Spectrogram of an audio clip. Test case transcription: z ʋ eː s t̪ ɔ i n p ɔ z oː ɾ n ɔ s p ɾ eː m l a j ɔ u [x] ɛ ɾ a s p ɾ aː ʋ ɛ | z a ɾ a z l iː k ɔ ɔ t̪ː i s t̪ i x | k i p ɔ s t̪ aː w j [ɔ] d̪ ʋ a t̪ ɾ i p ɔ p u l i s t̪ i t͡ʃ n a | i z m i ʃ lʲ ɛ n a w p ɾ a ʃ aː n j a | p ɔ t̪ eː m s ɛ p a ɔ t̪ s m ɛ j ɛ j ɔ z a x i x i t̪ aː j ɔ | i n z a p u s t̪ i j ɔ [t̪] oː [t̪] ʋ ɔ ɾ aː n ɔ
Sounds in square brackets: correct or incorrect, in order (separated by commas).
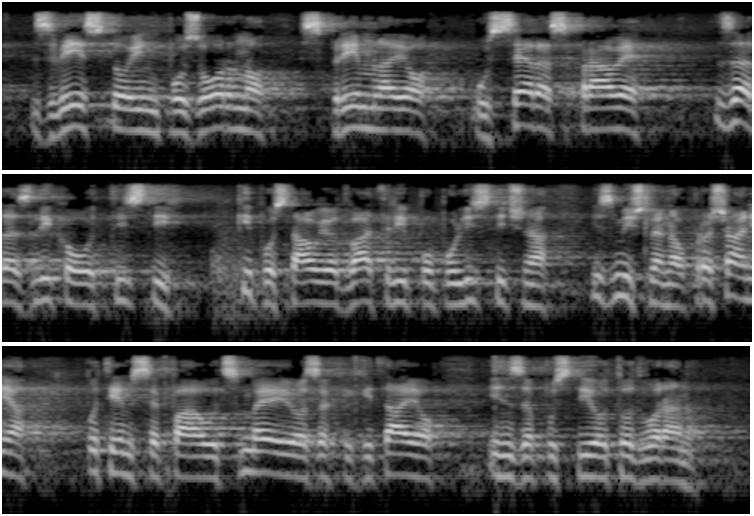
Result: incorrect, correct, correct, incorrect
